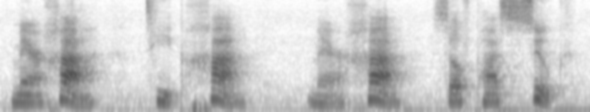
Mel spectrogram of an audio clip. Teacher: they all have the syllable, their accented syllable on the end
